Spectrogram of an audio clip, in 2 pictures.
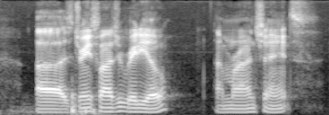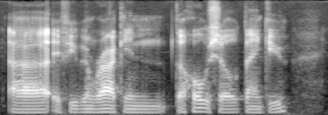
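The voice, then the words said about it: Smooth radio DJ voice. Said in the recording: “My radio voice is pretty tight.”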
